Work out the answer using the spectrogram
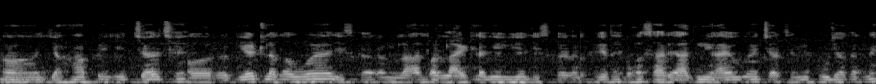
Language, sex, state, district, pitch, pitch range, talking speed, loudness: Hindi, male, Bihar, Samastipur, 110 Hz, 110-115 Hz, 230 wpm, -27 LUFS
